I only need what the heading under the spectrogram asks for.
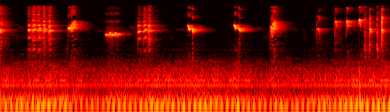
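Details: Ninja sunbird (konin) in energetic song, used as a lure and master for training other birds: sharp high whistled notes and dense buzzy bursts in quick succession, with a low steady hum beneath.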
